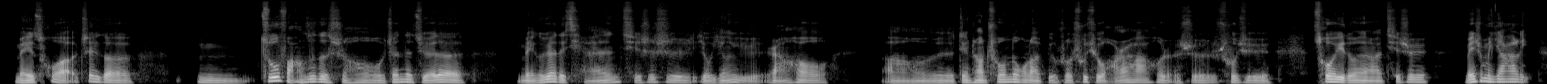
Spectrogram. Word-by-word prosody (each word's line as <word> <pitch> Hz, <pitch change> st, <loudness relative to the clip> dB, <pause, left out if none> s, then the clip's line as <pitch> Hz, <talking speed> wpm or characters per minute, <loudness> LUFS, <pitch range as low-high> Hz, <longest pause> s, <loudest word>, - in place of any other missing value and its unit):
没 90 Hz, +2 st, +4 dB
错， 100 Hz, -, +1 dB
这 130 Hz, -4 st, 0 dB
个， 85 Hz, -5 st, +2 dB, 0.6 s
嗯， 90 Hz, -5 st, -4 dB, 0.2 s
租 165 Hz, +1 st, +7 dB
房 135 Hz, -9 st, +1 dB
子 130 Hz, +4 st, +1 dB
的 120 Hz, -2 st, +4 dB
时 100 Hz, -3 st, -4 dB
候， 90 Hz, 0 st, -3 dB
真 110 Hz, +6 st, 0 dB
的 115 Hz, -2 st, +2 dB
觉 95 Hz, -4 st, +2 dB
得 100 Hz, -4 st, +5 dB, 0.5 s
每 85 Hz, -2 st, 0 dB
个 90 Hz, -, 0 dB
月 130 Hz, +2 st, +6 dB
的 105 Hz, -, +3 dB
钱 90 Hz, +4 st, -4 dB
其 110 Hz, -5 st, -7 dB
实 105 Hz, +4 st, -4 dB
是 100 Hz, -6 st, -3 dB
有 85 Hz, -, -1 dB
盈 90 Hz, +5 st, -1 dB
余， 90 Hz, -6 st, -3 dB
然 80 Hz, -1 st, -2 dB
后， 90 Hz, -2 st, -2 dB, 0.5 s
啊， 80 Hz, -1 st, -5 dB, 0.5 s
经 95 Hz, +1 st, 0 dB
常 95 Hz, 0 st, +3 dB
冲 110 Hz, +5 st, +1 dB
动 110 Hz, -4 st, +2 dB
了， 90 Hz, -2 st, +3 dB
比 85 Hz, -, -6 dB
如 85 Hz, -, -6 dB
说 85 Hz, -, -3 dB
出 85 Hz, -, -2 dB
去 -, -, -3 dB
玩 -, -, 0 dB
儿 90 Hz, +4 st, 0 dB
啊， 100 Hz, -1 st, -1 dB
或 100 Hz, -1 st, -3 dB
者 85 Hz, -2 st, -6 dB
是 90 Hz, +2 st, -4 dB
出 95 Hz, +1 st, -2 dB
去 85 Hz, -2 st, -3 dB, 0.4 s
搓 125 Hz, -2 st, +5 dB
一 110 Hz, -, +9 dB
顿 90 Hz, -2 st, +3 dB
啊， 85 Hz, 0 st, 0 dB
其 80 Hz, +5 st, -5 dB
实 110 Hz, 0 st, -1 dB, 0.3 s
没 110 Hz, -, +5 dB
什 150 Hz, -, +1 dB
么 140 Hz, -, +5 dB
压 125 Hz, 0 st, +2 dB
力。 115 Hz, -2 st, -3 dB
95 Hz, 225 characters per minute, -24 LUFS, 85-110 Hz, 0.6 s, 一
